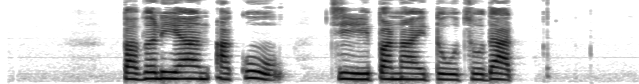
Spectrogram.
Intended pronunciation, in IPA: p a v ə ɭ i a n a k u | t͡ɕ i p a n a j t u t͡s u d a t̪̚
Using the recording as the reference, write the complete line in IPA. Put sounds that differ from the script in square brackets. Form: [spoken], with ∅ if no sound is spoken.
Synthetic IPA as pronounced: p a v ə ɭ i a n a k u | t͡ɕ i p a n a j t u t͡s u d a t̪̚

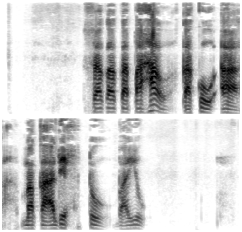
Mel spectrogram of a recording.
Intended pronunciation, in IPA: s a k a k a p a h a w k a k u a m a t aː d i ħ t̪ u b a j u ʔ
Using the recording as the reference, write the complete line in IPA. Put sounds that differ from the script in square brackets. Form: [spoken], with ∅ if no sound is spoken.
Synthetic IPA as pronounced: s a k a k a p a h a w k a k u a m a [k] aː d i ħ t̪ u b a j u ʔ

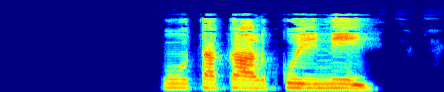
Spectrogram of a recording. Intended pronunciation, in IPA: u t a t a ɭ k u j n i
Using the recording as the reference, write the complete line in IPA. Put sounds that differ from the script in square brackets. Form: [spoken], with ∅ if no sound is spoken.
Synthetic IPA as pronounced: u t a [k] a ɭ k u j n i

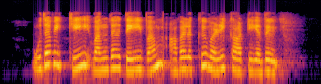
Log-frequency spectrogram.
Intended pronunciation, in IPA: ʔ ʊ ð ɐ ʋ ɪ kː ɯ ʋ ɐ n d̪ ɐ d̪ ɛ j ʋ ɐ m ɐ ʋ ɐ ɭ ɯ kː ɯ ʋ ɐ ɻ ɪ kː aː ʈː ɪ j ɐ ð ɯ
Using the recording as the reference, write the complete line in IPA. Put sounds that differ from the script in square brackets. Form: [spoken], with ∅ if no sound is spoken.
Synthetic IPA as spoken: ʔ ʊ ð ɐ ʋ ɪ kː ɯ ʋ ɐ n d̪ ɐ d̪ ɛ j ʋ ɐ m ɐ ʋ ɐ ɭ ɯ kː ɯ ʋ ɐ ɻ ɪ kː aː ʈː ɪ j ɐ ð ɯ

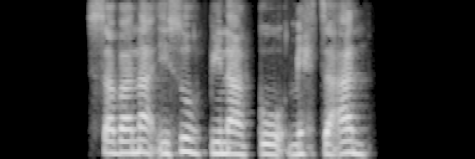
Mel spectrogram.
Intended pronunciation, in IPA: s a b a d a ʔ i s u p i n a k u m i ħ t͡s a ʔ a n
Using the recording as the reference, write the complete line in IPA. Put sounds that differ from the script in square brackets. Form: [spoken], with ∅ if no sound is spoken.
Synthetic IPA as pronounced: s a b a [n] a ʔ i s u p i n a k u m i ħ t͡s a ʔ a n

